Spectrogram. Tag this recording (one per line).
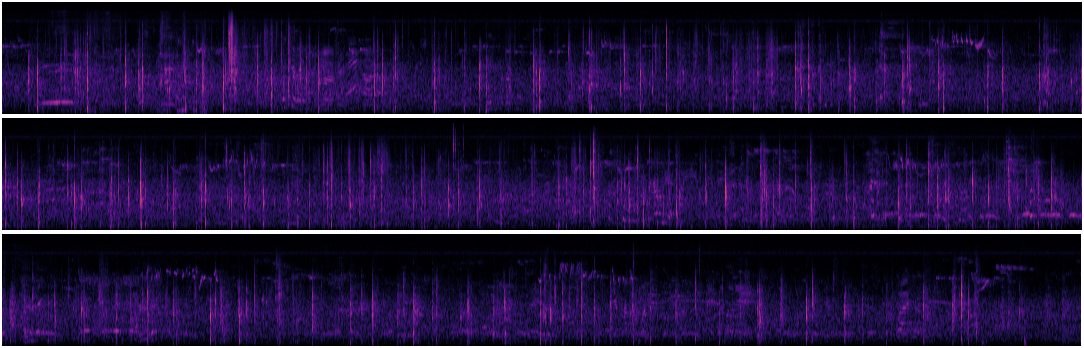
basketball
parks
